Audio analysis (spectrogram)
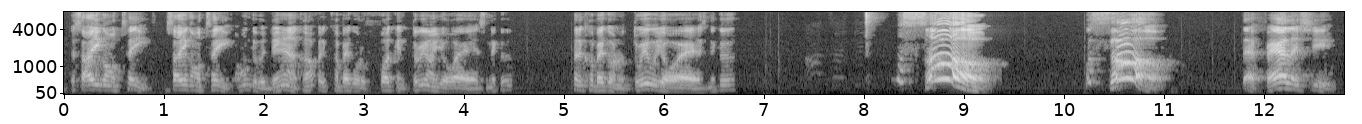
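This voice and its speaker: A young man from Texas commentates his own basketball video game live, swearing and trash-talking the other players. His voice sits a little high and swings widely in pitch, bright and forceful. He talks into a headset in a room at home. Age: young adult. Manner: loud, profane trash talk at the game. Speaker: streamer.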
